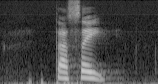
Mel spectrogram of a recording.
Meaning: muscle
- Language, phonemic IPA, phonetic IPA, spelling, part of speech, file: Tamil, /t̪ɐtʃɐɪ̯/, [t̪ɐsɐɪ̯], தசை, noun, Ta-தசை.ogg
